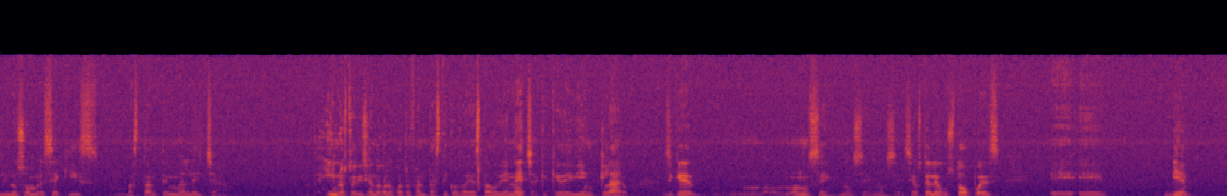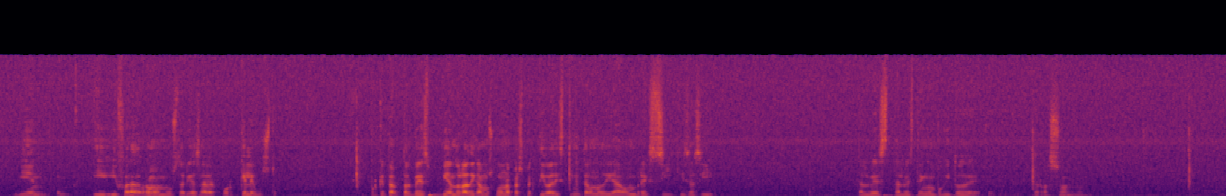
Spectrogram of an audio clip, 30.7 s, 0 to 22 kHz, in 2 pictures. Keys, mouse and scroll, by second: 6.8-8.3 ctrl+drag, 8.6-11.6 ctrl+drag, 11.9-15.9 ctrl+drag, 16.2-17.4 ctrl+middle drag, 17.4-19.2 middle drag, 19.3 middle click, 19.9 shift+middle click, 19.9 shift+click, 22.4 f, 23.1 click, 27.4 click, 27.9 click, 28.2 ctrl+click, 30.5-30.6 ctrl+drag.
